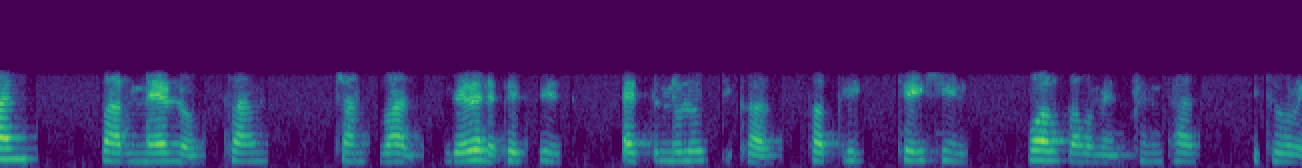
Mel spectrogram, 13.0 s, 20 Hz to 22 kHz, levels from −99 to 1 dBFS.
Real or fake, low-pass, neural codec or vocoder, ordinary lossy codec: real; 3.6 kHz; none; Opus, 32 kbps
